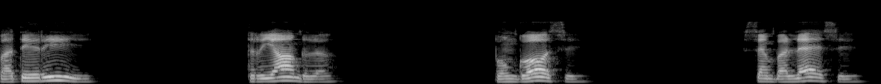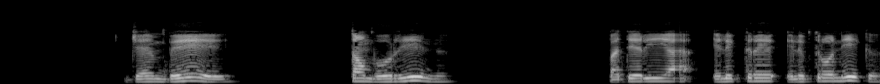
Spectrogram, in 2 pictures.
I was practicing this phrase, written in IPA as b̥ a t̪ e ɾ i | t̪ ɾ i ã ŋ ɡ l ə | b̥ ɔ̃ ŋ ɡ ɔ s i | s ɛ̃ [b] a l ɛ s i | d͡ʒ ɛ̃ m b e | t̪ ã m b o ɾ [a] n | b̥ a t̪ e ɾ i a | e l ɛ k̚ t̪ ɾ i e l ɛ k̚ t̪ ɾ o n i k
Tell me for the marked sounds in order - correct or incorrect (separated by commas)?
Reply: correct, incorrect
